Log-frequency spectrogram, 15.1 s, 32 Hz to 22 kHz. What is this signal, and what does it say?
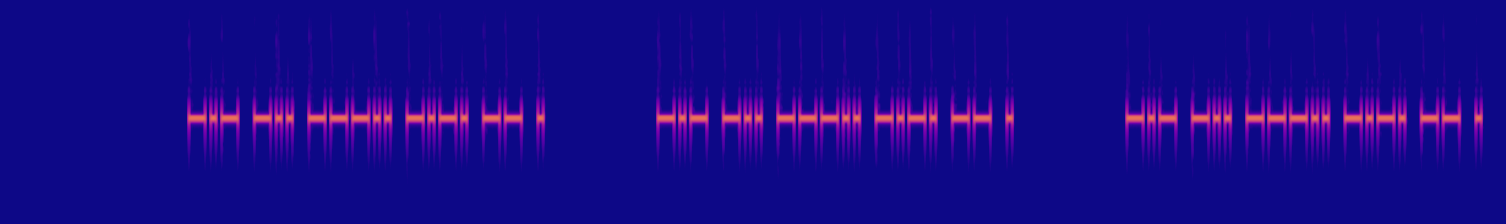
Morse code, heard as a keyed tone, about 22 wpm, 700 Hz. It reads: KD8CME KD8CME KD8CME
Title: USA Call Signs - 6 Characters - Repeated 3x - 22wpm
